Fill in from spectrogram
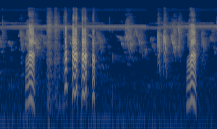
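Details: Talking parrot producing a strident descending harmonic note, then a rapid run of short clipped syllables, quieter chattering, and a final similar downward-sweeping harsh note.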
